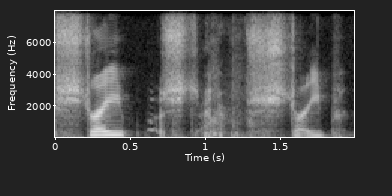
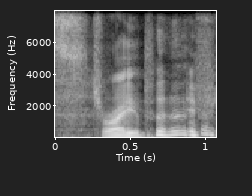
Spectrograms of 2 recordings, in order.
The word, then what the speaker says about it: Stripe: But like, could you imagine if, like, Strape... Jeez, I can't fucking talk. That's the third time you've gotten his name wrong, brother. It's Stripe.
